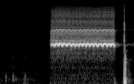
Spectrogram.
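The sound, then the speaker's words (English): A single loud, steady referee's whistle blast lasting over half a second, followed almost immediately by a short, dull thump, with no voices present. “All right, there's the whistle and the kickoff for this week's preview for the two-minute tip.”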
